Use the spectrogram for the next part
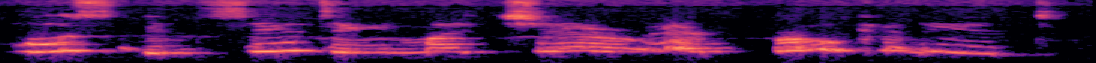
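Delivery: very high squeaky cub voice; squeaking Baby Bear. Acted. Baby Bear finding his broken chair, squeaking. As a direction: squeak it in distress. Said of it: "squeaked Baby Bear".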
